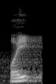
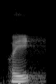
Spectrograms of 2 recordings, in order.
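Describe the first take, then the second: First: The voice has a moderate amount of reverb. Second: The voice has only a little reverb. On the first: "我现在就是在中间" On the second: "可以调小一点"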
